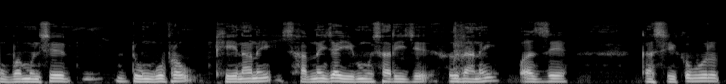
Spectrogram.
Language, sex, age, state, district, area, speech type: Bodo, male, 60+, Assam, Chirang, rural, spontaneous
